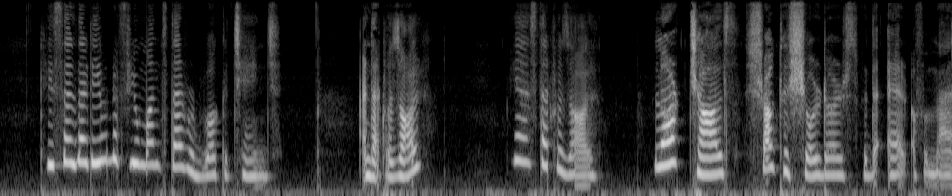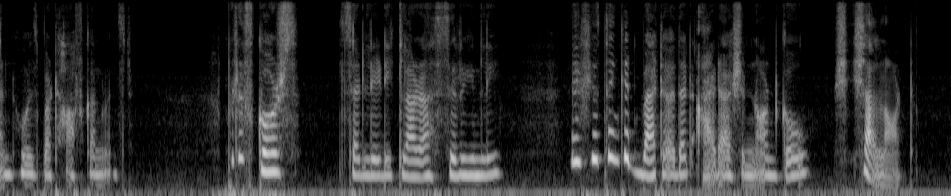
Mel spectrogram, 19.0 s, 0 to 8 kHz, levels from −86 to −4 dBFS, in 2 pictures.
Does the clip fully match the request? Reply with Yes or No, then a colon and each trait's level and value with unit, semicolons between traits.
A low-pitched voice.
No: high, 225 Hz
